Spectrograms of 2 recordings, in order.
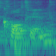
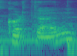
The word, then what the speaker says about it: Colton: not being French and because my name's Colton so obviously it's not a French name but when I introduce myself I say my name is Curtin because I don't want to just interrupt my smooth French sentence with like an English accent you know Davina not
